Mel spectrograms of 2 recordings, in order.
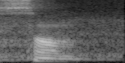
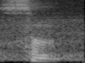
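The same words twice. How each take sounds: First: The vowel is said as a full vowel. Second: The vowel is reduced to a weak schwa. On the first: The speaker calls it wrong. "We don't say some" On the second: The speaker calls it right. "we say some"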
